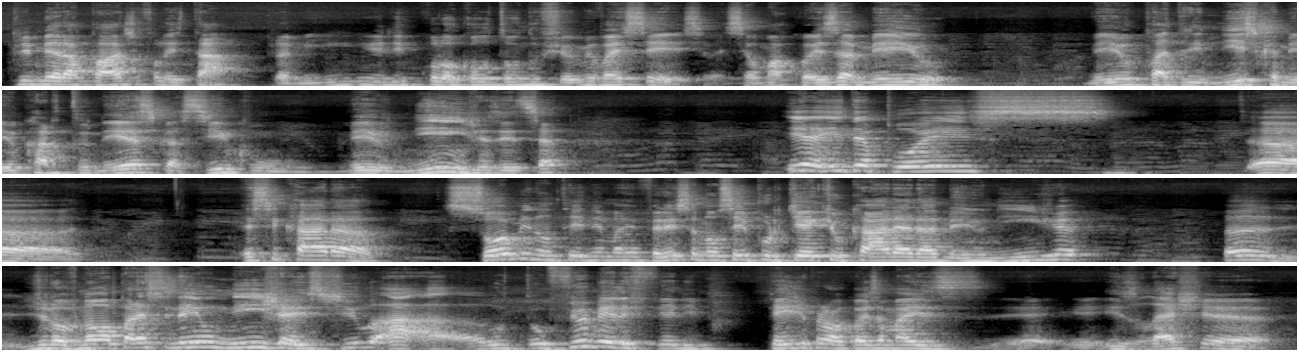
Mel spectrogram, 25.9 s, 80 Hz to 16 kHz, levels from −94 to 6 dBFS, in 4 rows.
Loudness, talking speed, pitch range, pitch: -15 LUFS, 170 wpm, 135-190 Hz, 160 Hz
